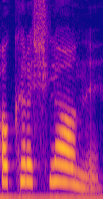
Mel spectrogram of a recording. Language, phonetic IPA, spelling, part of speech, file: Polish, [ˌɔkrɛɕˈlɔ̃nɨ], określony, verb / adjective, Pl-określony.ogg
